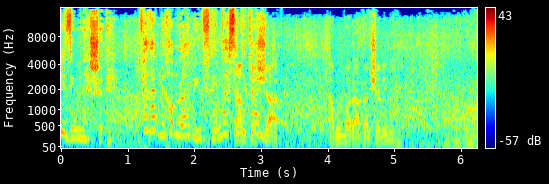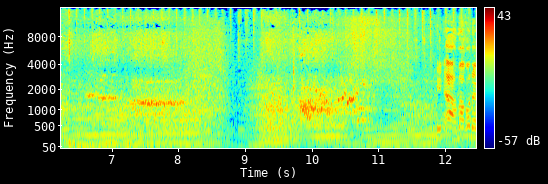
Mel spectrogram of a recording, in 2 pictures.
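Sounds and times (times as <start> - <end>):
speech: 0.2 - 6.0, 11.9 - 12.4
red Dodge minivan engine roaring, speeding through an intersection: 5.6 - 12.4
tire squeal: 5.7 - 11.0.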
